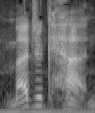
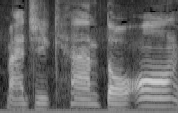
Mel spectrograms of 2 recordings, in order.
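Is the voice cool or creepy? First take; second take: cool; creepy. First: It is said in a cool voice. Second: It is said in a creepy GLaDOS voice.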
